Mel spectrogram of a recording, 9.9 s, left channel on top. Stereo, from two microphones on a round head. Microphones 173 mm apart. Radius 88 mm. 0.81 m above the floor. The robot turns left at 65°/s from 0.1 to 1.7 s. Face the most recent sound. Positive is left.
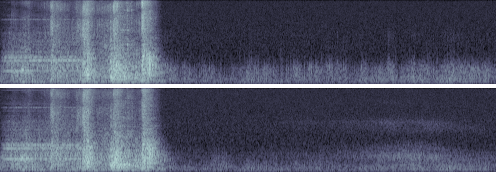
turn(degrees=50)  # may be behind; listen again after turning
